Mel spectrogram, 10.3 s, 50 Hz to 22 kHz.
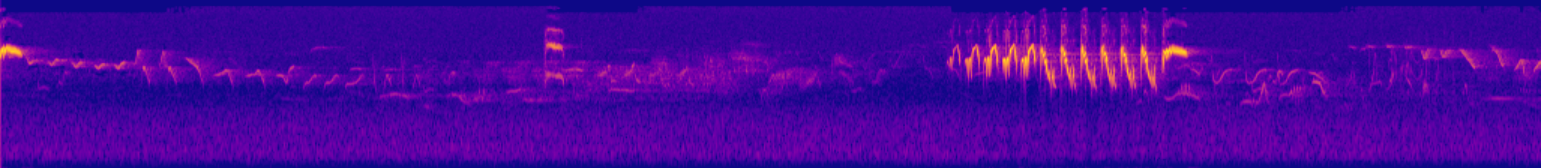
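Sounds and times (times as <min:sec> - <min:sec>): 
tree pipit Anthus trivialis song: 0:00.0 - 0:10.2.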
